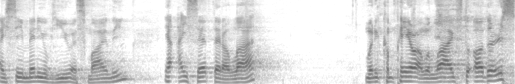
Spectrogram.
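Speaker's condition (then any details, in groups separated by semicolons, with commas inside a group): Cleft lip and palate; very severe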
